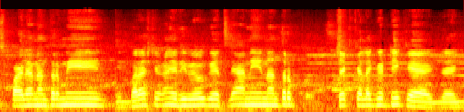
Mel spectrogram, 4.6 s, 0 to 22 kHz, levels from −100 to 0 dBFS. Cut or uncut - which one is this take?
cut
